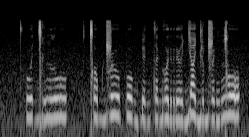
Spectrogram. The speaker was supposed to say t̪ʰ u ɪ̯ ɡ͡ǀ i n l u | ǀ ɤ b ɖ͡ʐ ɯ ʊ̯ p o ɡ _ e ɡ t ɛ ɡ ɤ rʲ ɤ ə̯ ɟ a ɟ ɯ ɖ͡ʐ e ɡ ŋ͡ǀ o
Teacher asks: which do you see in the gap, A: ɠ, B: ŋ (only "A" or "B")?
A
